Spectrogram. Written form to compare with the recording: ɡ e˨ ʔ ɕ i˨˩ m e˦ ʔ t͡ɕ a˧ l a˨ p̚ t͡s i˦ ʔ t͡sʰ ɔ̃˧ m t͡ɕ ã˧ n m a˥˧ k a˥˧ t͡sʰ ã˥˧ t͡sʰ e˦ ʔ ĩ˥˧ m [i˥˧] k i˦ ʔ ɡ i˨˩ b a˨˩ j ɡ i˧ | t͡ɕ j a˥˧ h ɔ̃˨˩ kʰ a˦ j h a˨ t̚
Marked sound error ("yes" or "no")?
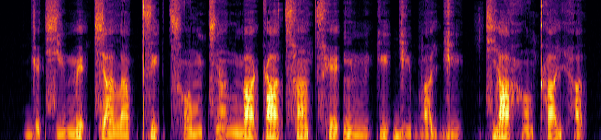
yes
